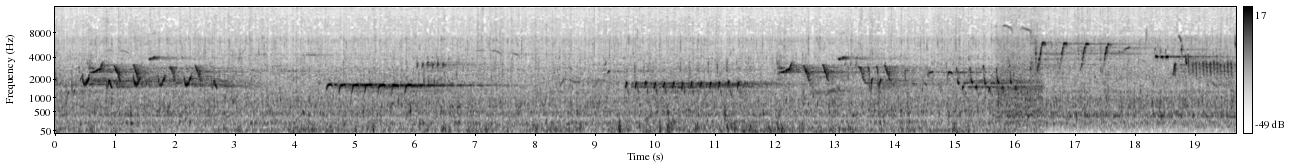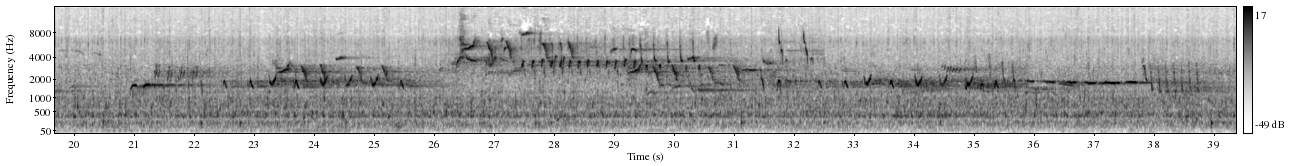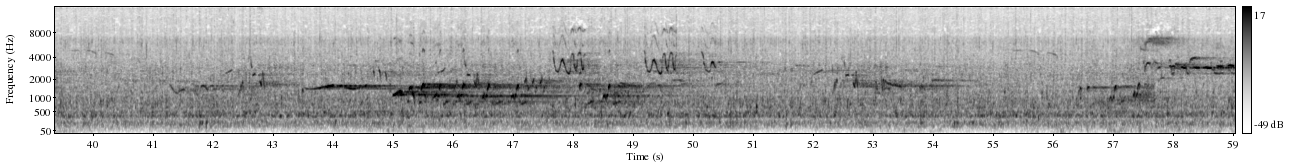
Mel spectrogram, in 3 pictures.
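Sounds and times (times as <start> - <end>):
flowing water rushing: 0.0 - 59.0
birds chirping and trilling: 43.7 - 50.9.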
